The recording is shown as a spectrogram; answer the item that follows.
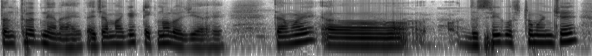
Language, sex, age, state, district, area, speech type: Marathi, male, 30-45, Maharashtra, Mumbai Suburban, urban, spontaneous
